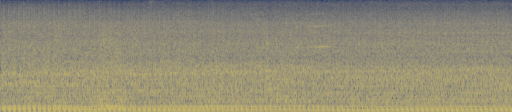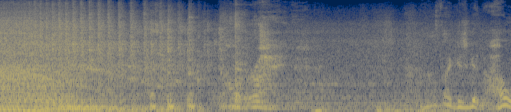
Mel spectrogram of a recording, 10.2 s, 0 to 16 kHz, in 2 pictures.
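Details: Troy-Bilt Bronco 42-inch riding mower after blade deck belt replacement: steady fast putter about four beats a second, then dies off; muffler sounds funny, maybe a hole, suspected not confirmed.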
